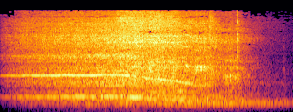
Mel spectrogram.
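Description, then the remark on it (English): A kitchen blender whirs loudly for a few seconds, blending vanilla ice cream, fresh blueberries and milk into a milkshake, its motor pitch sliding slightly as it churns, then cuts off abruptly. No one speaks. “My mom took out her blender.”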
